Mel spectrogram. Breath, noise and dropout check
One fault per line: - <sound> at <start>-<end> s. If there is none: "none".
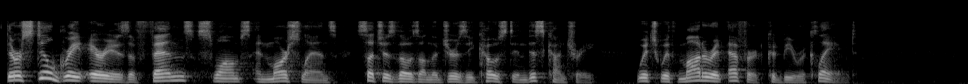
none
